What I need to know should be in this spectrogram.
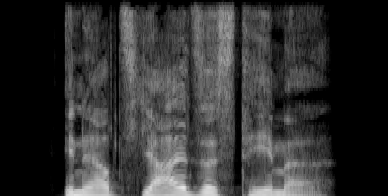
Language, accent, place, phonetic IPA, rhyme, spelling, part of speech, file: German, Germany, Berlin, [inɛʁˈt͡si̯aːlzʏsˌteːmə], -aːlzʏsteːmə, Inertialsysteme, noun, De-Inertialsysteme.ogg
- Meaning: nominative/accusative/genitive plural of Inertialsystem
